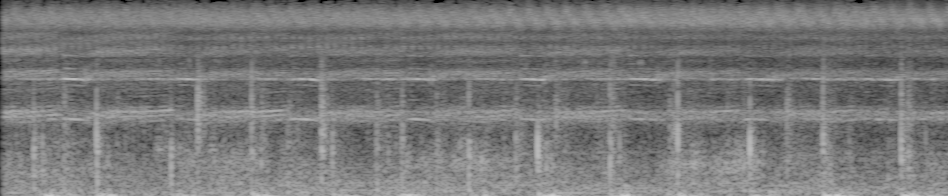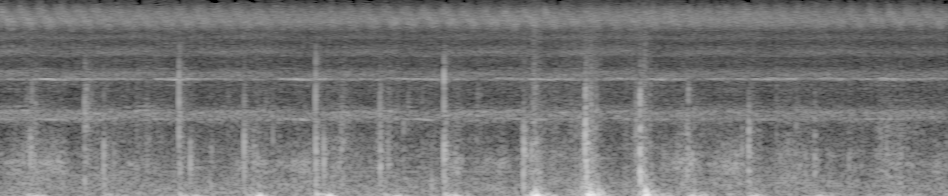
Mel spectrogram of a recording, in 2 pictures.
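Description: A steady insect chorus with a constant high-pitched buzz, over footsteps on a paved path at an even walking pace. There are a few heavier steps or thuds near the end.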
